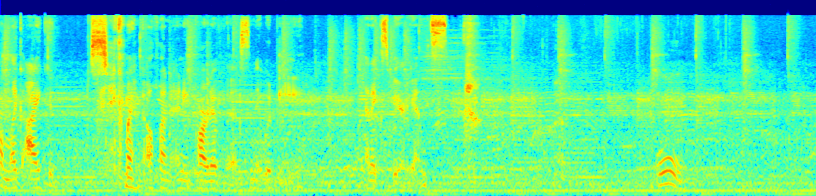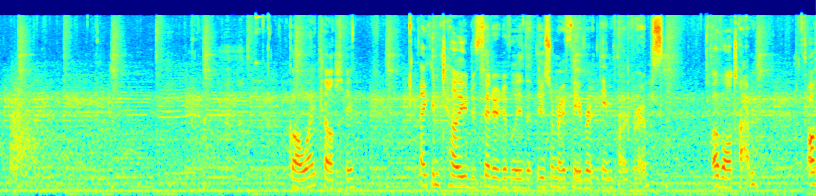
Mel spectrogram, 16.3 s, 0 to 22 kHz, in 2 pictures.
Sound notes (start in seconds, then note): 6.7 grunts with satisfaction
